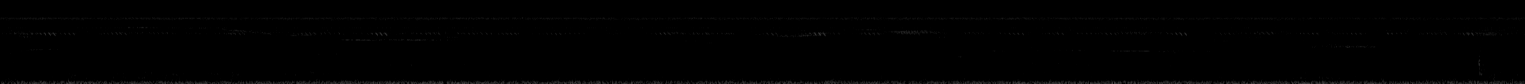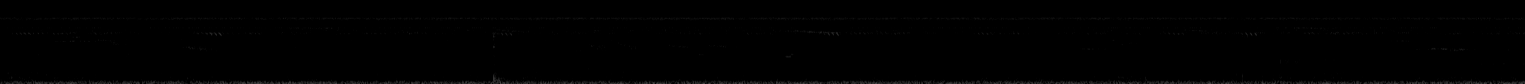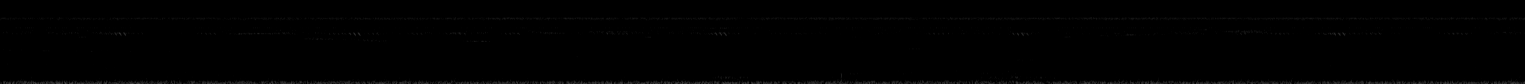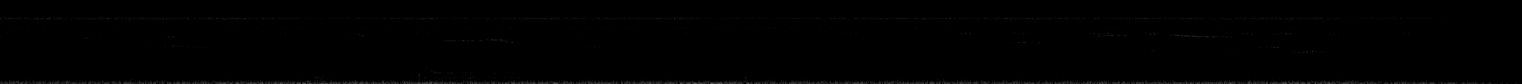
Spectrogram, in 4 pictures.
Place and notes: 獅潭鄉中豐公路, Miaoli County - Early in the morning
Early in the morning next to the road, Insects, Chicken cry, Binaural recordings, Sony PCM D100+ Soundman OKM II
Miaoli County, Taiwan, 19 September 2017, 05:16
